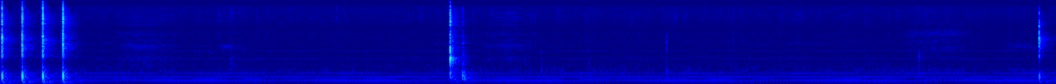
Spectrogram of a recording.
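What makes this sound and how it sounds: A small steel beveler stamp, held by the fingertips against a flat, solid panel of tan vegetable-tanned leather carved with knotwork and lying on a stone slab, is struck with a mallet. Seven short, dry taps are heard: a quick burst of four at the start, a pair around the middle and one near the end. A low, steady hum continues underneath throughout.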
